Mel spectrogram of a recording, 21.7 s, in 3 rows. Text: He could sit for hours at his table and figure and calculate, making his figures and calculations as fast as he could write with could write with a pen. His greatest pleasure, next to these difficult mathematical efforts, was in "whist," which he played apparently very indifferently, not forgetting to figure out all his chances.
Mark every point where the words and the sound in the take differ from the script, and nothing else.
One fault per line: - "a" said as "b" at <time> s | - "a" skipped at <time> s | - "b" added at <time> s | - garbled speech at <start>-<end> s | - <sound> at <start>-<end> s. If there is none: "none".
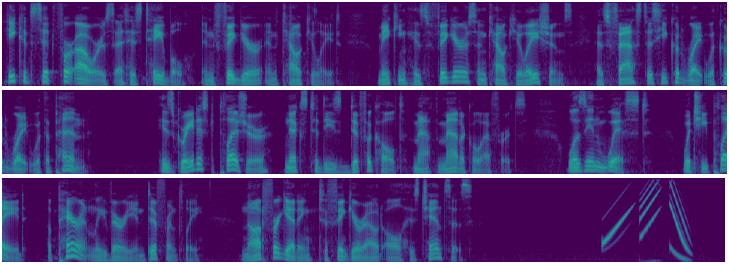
- chirp at 20.5-21.4 s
